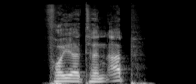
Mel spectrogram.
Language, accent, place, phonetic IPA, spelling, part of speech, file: German, Germany, Berlin, [ˌfɔɪ̯ɐtn̩ ˈap], feuerten ab, verb, De-feuerten ab.ogg
- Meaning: inflection of abfeuern: 1. first/third-person plural preterite 2. first/third-person plural subjunctive II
